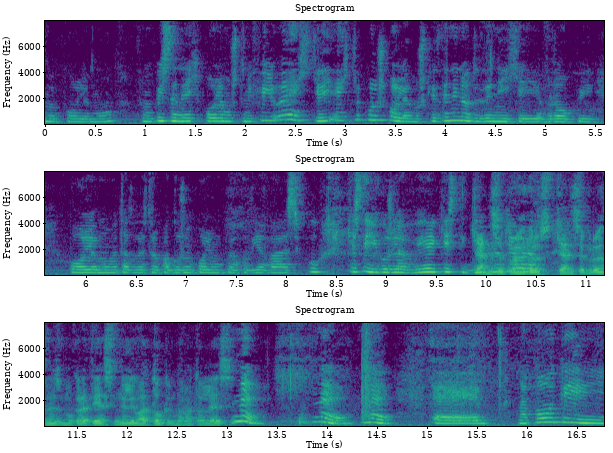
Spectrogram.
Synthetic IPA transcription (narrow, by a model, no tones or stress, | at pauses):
mepo̞le̞mo̞ | θɐmupissɐne̞çi̥po̞le̞most̪inifilioeçi̥ceeçi̥ce̞po̞luspo̞le̞musce̞ðe̞nineot̪iðe̞niçe̞ie̞vɾo̞pi | po̞le̞mo̞me̞t̪ɐt̪oðe̞ft̪eɾopɐŋɡo̞zmio̞po̞le̞mo̞pue̞xo̞ðʝɐvɐsi̥puce̞st̪ijuɣo̞zlɐviɐce̞st̪iɟanisepeɾooscɐnisepɾoeðɾozðimo̞kɾɐt̪iɐsine̞liɣoɐt̪o̞pimɐnɐt̪o̞̰le̞sne̞ | ne̞ne̞ | enɐpo̞ot̪i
